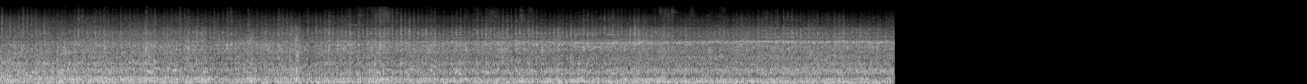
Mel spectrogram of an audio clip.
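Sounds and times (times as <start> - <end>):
diesel locomotive engine running: 0.0 - 9.0
steady high whistle: 5.0 - 9.0.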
